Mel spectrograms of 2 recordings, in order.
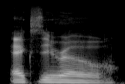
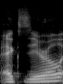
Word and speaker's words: Xero: great guitars file for x0 and by the way you might just call it zero here I typically call it x0 helps me to spell it so I'll probably be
